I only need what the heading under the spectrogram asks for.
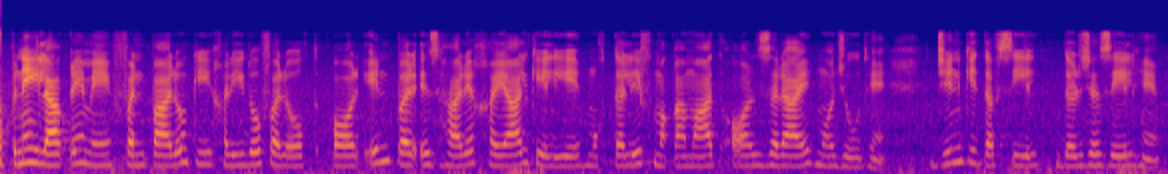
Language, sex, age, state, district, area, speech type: Urdu, female, 18-30, Delhi, North East Delhi, urban, spontaneous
